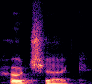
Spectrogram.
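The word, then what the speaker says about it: Hocek: name is and my last name is pronounced ho check h-o-c-e-k thank you you're welcome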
